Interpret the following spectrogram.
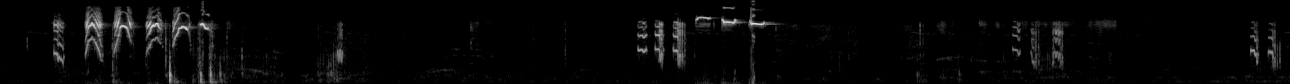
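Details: Squirrel calling with a quick run of shrill, stacked chirps, then a second cluster ending in a thin high whistle, followed by scattered faint squeaks in near silence.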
